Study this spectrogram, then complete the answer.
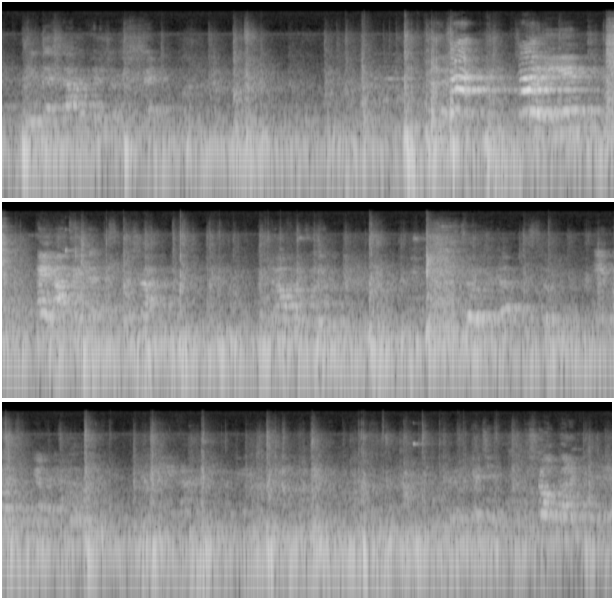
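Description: Boys shout and call out to each other across the court.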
